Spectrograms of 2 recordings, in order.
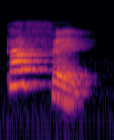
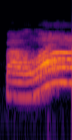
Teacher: Qual é a sílaba mais forte de café? O fé. Se o fé é a sílaba mais forte, né, ela é a sílaba tônica.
